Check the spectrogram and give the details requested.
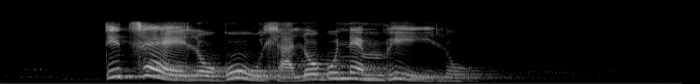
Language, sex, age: Swati, female, 22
